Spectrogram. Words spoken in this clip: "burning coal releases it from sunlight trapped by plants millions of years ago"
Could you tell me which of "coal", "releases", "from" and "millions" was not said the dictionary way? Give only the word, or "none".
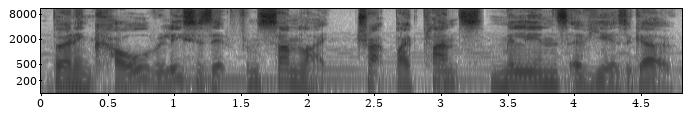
none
